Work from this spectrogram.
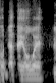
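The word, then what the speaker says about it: Odafe Oweh: I know he doesn't go by that anymore, but I don't know how to pronounce it. Odefe Owe.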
